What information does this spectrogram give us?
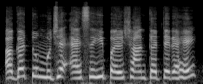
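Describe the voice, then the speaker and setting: A woman dubbing a sharp-tongued young woman in a drama, who snaps back at people. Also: high voice, fairly even intonation, a little fast, dry recording, close to an everyday voice. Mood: defiant. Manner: sharp, scolding. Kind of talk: dubbed drama acting.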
